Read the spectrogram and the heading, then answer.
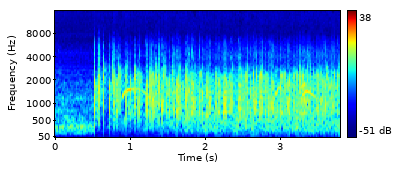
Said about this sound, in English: what are they clapping for? What the fuck?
